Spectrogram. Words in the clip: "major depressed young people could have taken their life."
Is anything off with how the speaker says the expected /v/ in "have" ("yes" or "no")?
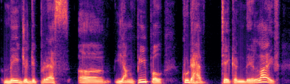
no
